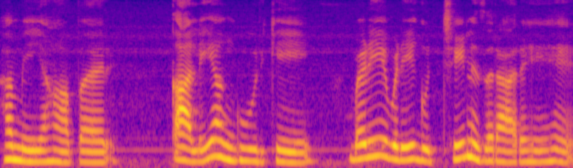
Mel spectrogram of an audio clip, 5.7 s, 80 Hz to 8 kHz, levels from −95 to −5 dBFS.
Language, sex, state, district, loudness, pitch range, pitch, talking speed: Hindi, female, Chhattisgarh, Raipur, -19 LUFS, 195-235 Hz, 205 Hz, 135 wpm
